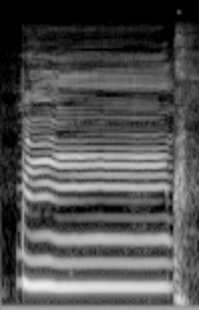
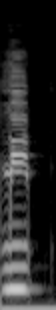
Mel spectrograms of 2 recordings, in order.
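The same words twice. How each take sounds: First: The meep is long and drawn out. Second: The meep is short and quick. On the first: It is an unfriendly honk. The speaker calls it wrong. "Rather than meep" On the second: It is a friendly nudge. The speaker calls it right. "a quick meep"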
